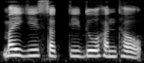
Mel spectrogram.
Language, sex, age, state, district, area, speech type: Manipuri, female, 30-45, Manipur, Chandel, rural, read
